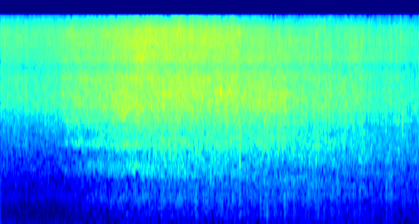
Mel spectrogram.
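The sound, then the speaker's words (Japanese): Steady sizzling of mustard-coated chicken, maitake mushrooms, chestnuts and softened onions lightly frying in a pan, a continuous bright crackling hiss that swells slightly and holds at a moderate level with no talking. “舞茸と栗を加えて軽く炒めたら、マスタードを塗った鶏肉を戻し入れてください。”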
